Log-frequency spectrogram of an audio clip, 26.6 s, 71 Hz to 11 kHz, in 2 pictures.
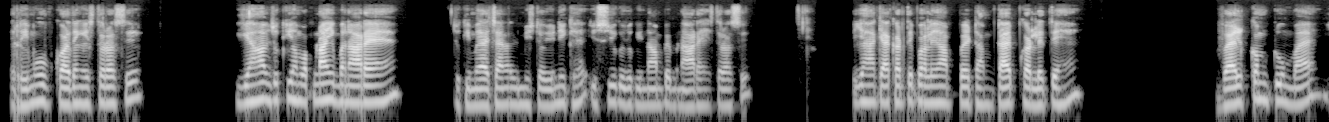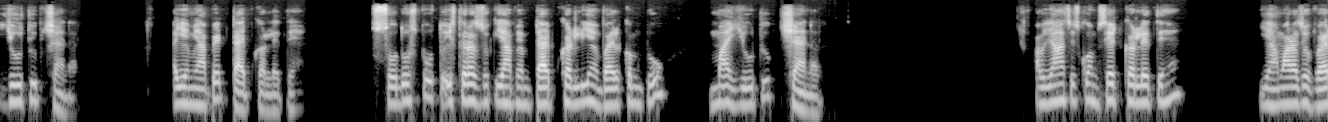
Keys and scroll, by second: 16.5 w.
